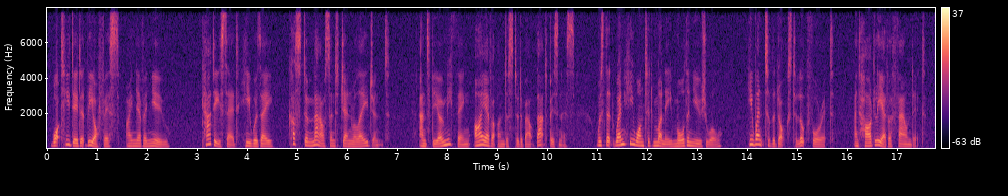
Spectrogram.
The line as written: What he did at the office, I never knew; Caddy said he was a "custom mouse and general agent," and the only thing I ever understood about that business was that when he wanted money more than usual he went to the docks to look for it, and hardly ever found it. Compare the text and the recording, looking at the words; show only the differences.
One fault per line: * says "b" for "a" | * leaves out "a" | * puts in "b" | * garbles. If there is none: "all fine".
all fine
